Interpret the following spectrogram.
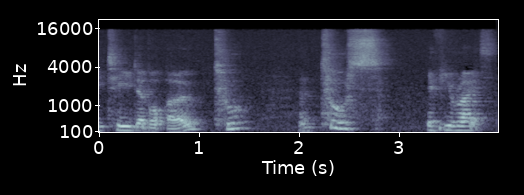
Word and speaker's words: tous: going to be pronouncing, you are going to be pronouncing the S. Okay, so bonjour à tous.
